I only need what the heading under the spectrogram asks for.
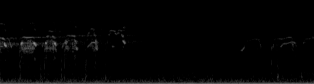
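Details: Osprey alarm calling from a nest in Latvia as the male delivers a living fish, live camera recording, 19 July 2017, 19:43. A quick burst of bright piping notes fades into a few faint, rising whistles.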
